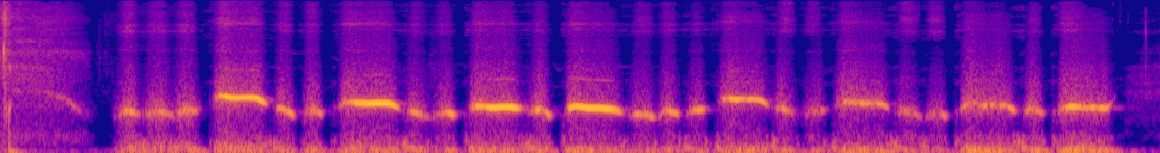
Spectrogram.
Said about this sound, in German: Der ist nicht tot zu kriegen und du kriegst ihn auch lange nicht aus dem Kopf, auch wenn du nur den Refrain behältst. Mhm. Den, den kann man aber auch pfeifen.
